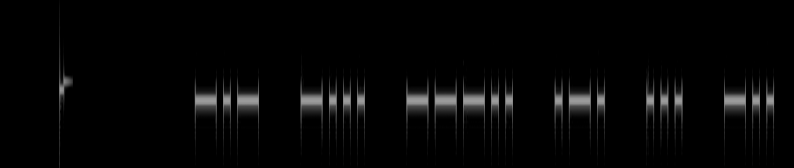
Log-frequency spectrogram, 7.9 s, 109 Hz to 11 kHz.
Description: Morse code, heard as a keyed tone, about 17 wpm, spaced as for 12 wpm, 700 Hz. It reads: KB8RSD
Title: USA Call Signs - 6 Characters - 2x Character Spacing - 17wpm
